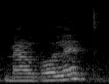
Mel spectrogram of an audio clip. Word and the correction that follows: malevolent: Oh, malevolent.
